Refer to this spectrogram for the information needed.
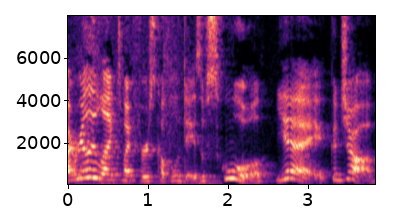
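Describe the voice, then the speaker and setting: Over noticeable background noise, a woman speaks in an animated tone at a fairly slow pace with very wide pitch swings. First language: Russian. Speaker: YouTuber. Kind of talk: casual chat, reading diary aloud.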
